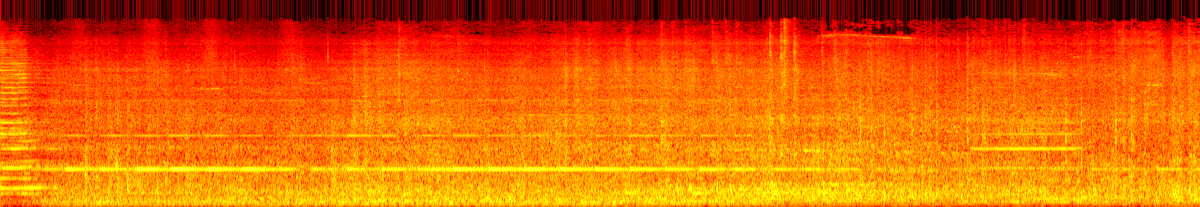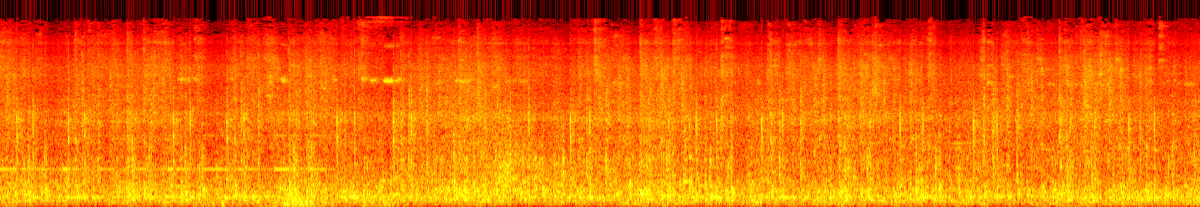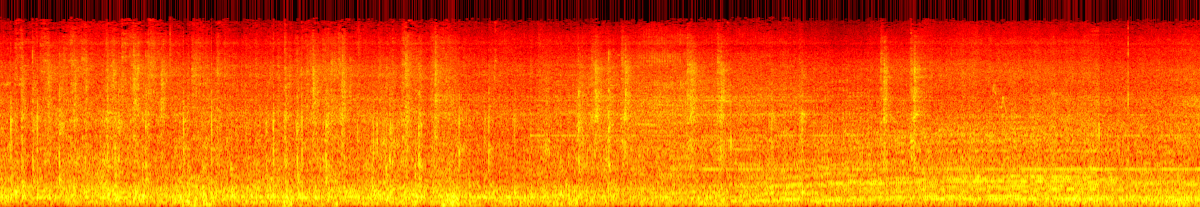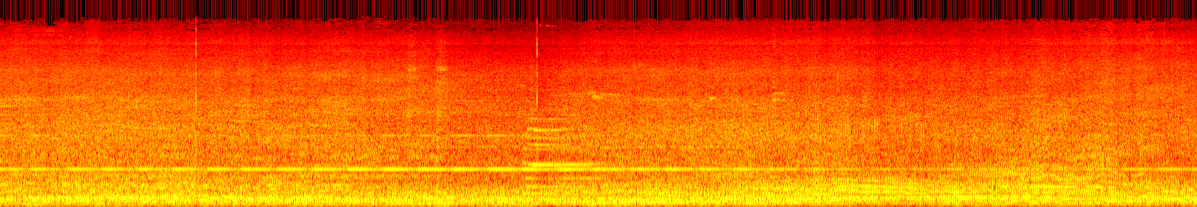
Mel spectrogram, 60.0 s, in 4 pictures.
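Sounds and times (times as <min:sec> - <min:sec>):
diesel locomotive hauling train: 0:00.0 - 0:59.9
electric train passing: 0:00.0 - 0:59.9
steady high tone: 0:00.6 - 0:13.6, 0:43.2 - 0:54.8.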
